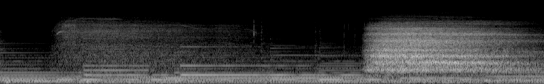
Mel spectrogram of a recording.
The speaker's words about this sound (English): Again, breathe in through your nose and out through your mouth, pretending you are breathing fire. Deep breath in and out.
